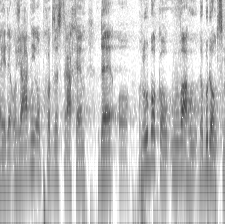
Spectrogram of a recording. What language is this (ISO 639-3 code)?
ces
